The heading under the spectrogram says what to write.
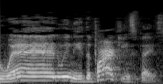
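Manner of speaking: normal talking voice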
